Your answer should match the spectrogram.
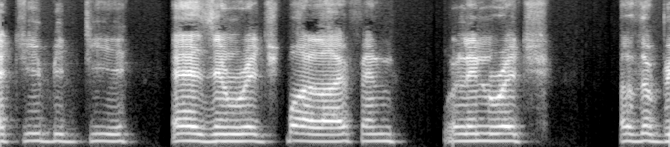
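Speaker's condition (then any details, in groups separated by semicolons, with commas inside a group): Friedreich's ataxia; neurodegenerative, affects mobility, balance, coordination, spasticity; speech impediment, speech not fully working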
